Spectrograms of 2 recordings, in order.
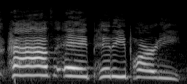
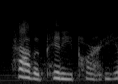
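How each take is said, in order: First: Louder emphatic invitation, falling; emphatic call. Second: Much softer, gentle invitation; soft permission. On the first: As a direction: proclaim it boldly. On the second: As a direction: say it quietly, giving permission. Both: Shown as a demonstration.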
